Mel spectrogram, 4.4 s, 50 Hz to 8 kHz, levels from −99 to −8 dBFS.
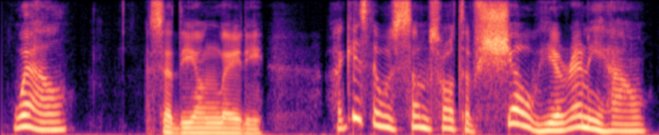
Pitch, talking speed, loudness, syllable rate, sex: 175 Hz, 205 wpm, -15 LUFS, 6.0 syllables/s, male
